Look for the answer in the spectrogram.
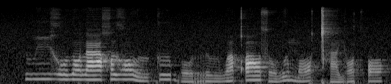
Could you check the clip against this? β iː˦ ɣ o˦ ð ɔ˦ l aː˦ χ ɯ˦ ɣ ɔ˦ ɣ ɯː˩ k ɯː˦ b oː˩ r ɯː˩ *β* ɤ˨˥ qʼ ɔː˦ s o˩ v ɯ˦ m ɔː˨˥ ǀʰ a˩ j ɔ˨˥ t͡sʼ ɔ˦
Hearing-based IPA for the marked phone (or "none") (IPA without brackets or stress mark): β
